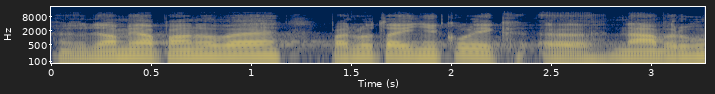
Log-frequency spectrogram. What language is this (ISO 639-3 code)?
ces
